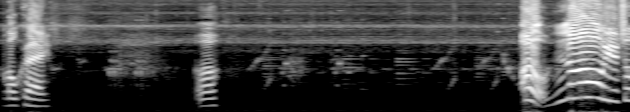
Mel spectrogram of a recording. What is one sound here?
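Bleepy retro video game sound effects chirp and sweep up and down in pitch.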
